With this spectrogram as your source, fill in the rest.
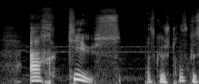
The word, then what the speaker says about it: Arceus: vois sous mes yeux la version japonaise il est bien écrit qu'elle se prononce à luz et us à l'océan arseus et c'est un seul sait pas que c'est bien ce problème donc on devrait l'appeler arseus et met à en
